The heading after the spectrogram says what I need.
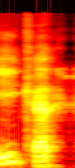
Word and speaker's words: Ikar: Yeah, so the name Ikar. That's the way it's pronounced.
